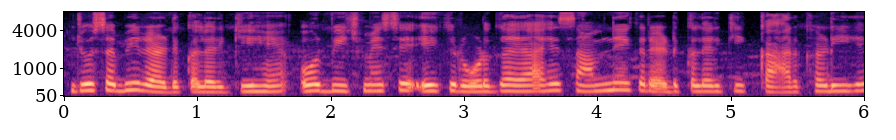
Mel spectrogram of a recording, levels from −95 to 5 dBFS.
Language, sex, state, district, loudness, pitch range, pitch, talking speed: Hindi, female, Punjab, Kapurthala, -15 LUFS, 195-225 Hz, 210 Hz, 220 wpm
